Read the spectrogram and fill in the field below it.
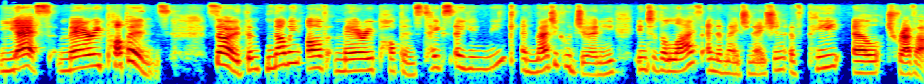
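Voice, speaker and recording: Lively intonation and a moderate pace mark this speaker with an Australian accent, heard dry and close with no echo against a quiet background. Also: woman, high pitch for a woman. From Sydney, Australia. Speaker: podcast co-host. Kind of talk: scripted announcement; interview. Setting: video call.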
